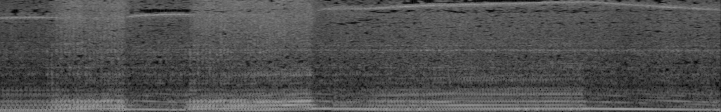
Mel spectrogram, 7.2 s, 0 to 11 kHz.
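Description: Ford EcoSport's three-cylinder EcoBoost petrol engine, heard from inside the cabin, revved in two short surges and then held at about 4,000 rpm for a few seconds before dropping back, with a thin high whine rising and falling with the revs. The engine has a compression leak in one cylinder from a weak piston, though it no longer cuts out at idle.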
